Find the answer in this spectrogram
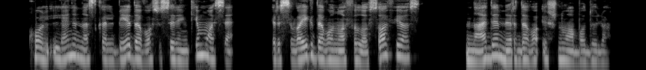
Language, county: Lithuanian, Kaunas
